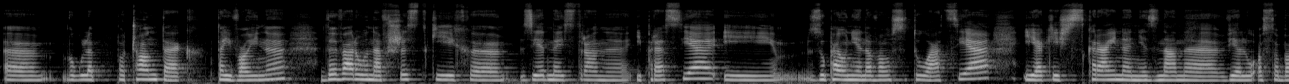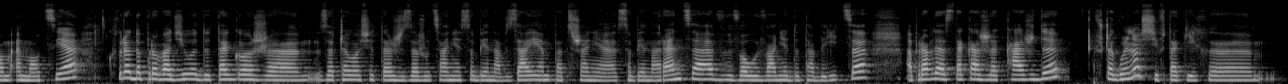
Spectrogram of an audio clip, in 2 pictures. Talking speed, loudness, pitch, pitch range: 120 wpm, -25 LUFS, 210 Hz, 200-235 Hz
